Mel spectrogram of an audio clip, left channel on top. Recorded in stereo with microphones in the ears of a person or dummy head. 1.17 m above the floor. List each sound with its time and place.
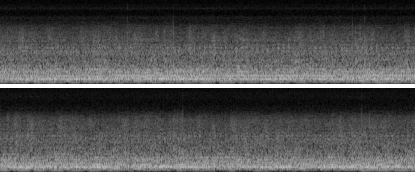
Only background noise.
